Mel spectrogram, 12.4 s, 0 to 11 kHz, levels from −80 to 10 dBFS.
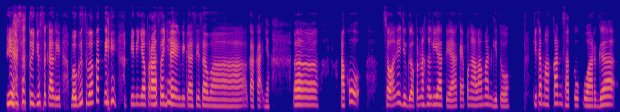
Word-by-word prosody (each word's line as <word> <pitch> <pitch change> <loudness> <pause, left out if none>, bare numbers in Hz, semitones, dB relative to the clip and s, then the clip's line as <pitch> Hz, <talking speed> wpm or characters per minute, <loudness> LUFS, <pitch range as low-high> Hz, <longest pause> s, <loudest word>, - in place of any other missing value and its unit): Iya, 270 -1 +8
setuju 275 -4 +1
sekali, 230 -5 +1 0.2
bagus 220 +8 +1
banget 290 +5 +2
nih, 320 +2 +3 0.2
ininya 245 0 +1
frasanya 245 +3 +5
yang 225 -2 +2
dikasih 215 -1 -2
sama 200 -2 0 0.7
Kakaknya. 185 -2 -4 0.5
Eee, 225 -1 +3 0.5
aku, 280 +7 +1 0.5
soalnya 235 +5 0
juga 215 -5 -1
pernah 225 +3 -4
ngeliat 235 -1 -1
ya, 185 0 -3
kayak 195 0 -7
pengalaman, 220 +2 -3
gitu. 185 -1 -7 0.5
Kita 235 +3 0
makan 260 +2 -2
satu 210 -3 -6
keluarga, 205 +4 0
225 Hz, 125 wpm, -22 LUFS, 210-250 Hz, 0.7 s, Iya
